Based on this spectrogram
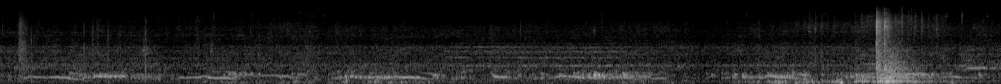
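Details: Several home-kept pigeons cooing steadily, deep bubbling phrases that rise and dip and overlap one another throughout, with a sharp clap of noise near the end and faint background hum.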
